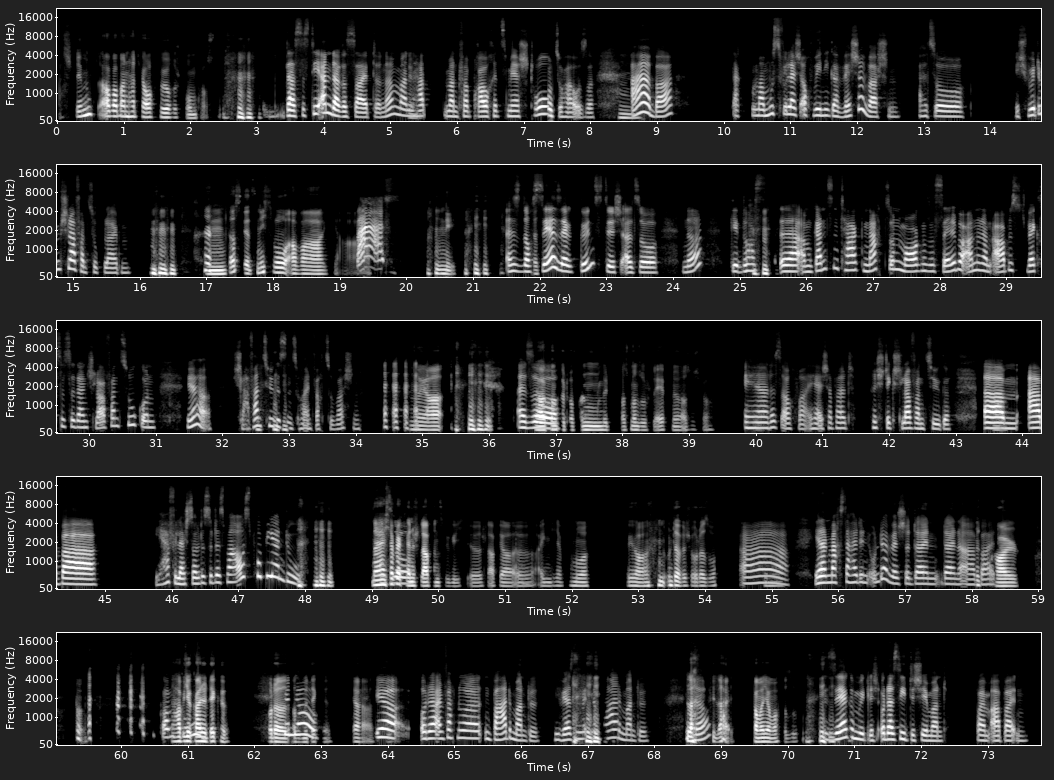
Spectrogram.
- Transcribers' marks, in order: giggle; stressed: "aber"; chuckle; giggle; put-on voice: "Was?"; drawn out: "ja"; giggle; giggle; chuckle; giggle; giggle; other noise; laughing while speaking: "ja"; drawn out: "Ah"; laugh; giggle; laughing while speaking: "La"; giggle
- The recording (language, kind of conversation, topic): German, podcast, Wann hast du etwas riskiert und es hat sich gelohnt?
